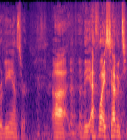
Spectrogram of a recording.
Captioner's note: laughter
